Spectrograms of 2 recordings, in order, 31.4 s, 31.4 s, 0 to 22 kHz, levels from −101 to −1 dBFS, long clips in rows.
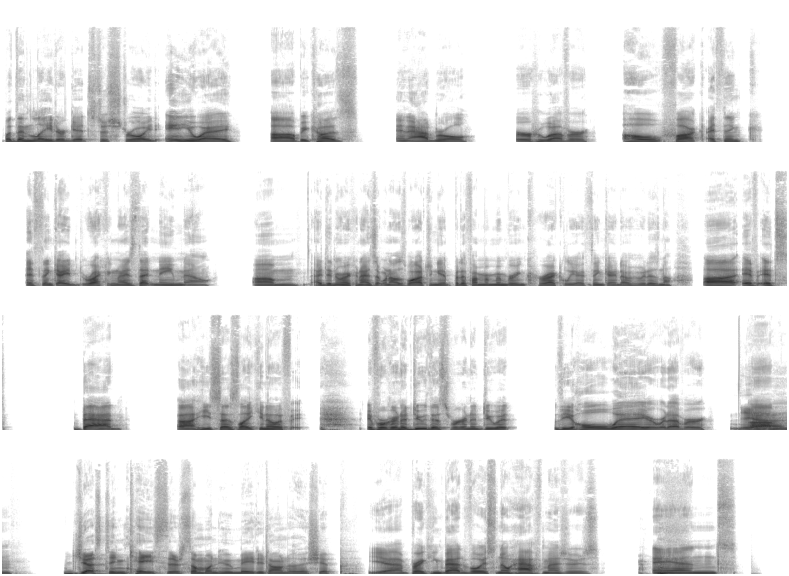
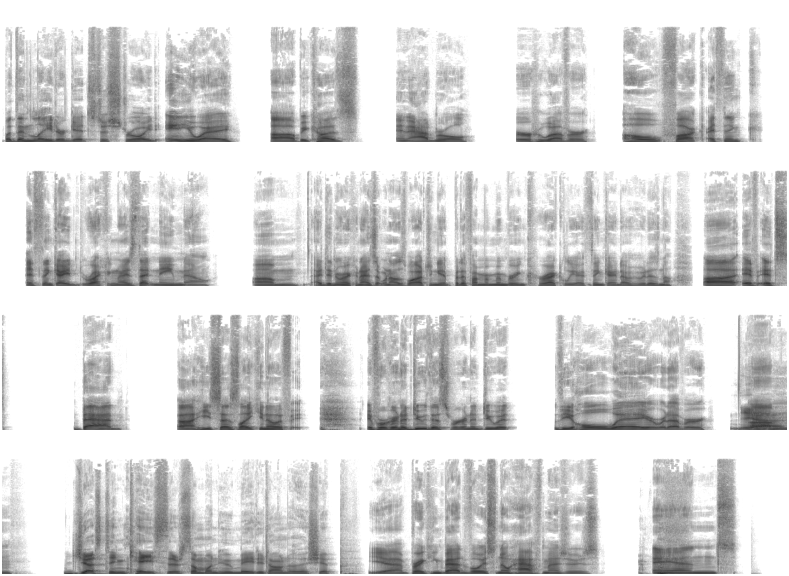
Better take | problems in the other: second | muffled; slightly; fading above 2.5 kHz

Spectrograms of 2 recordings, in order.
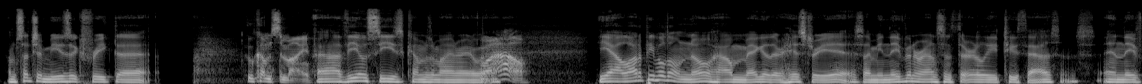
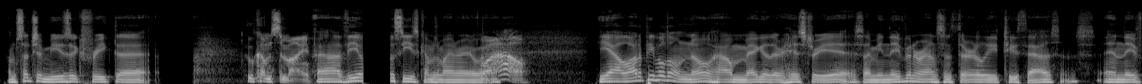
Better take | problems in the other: first | audio freezing; at 3.5 s

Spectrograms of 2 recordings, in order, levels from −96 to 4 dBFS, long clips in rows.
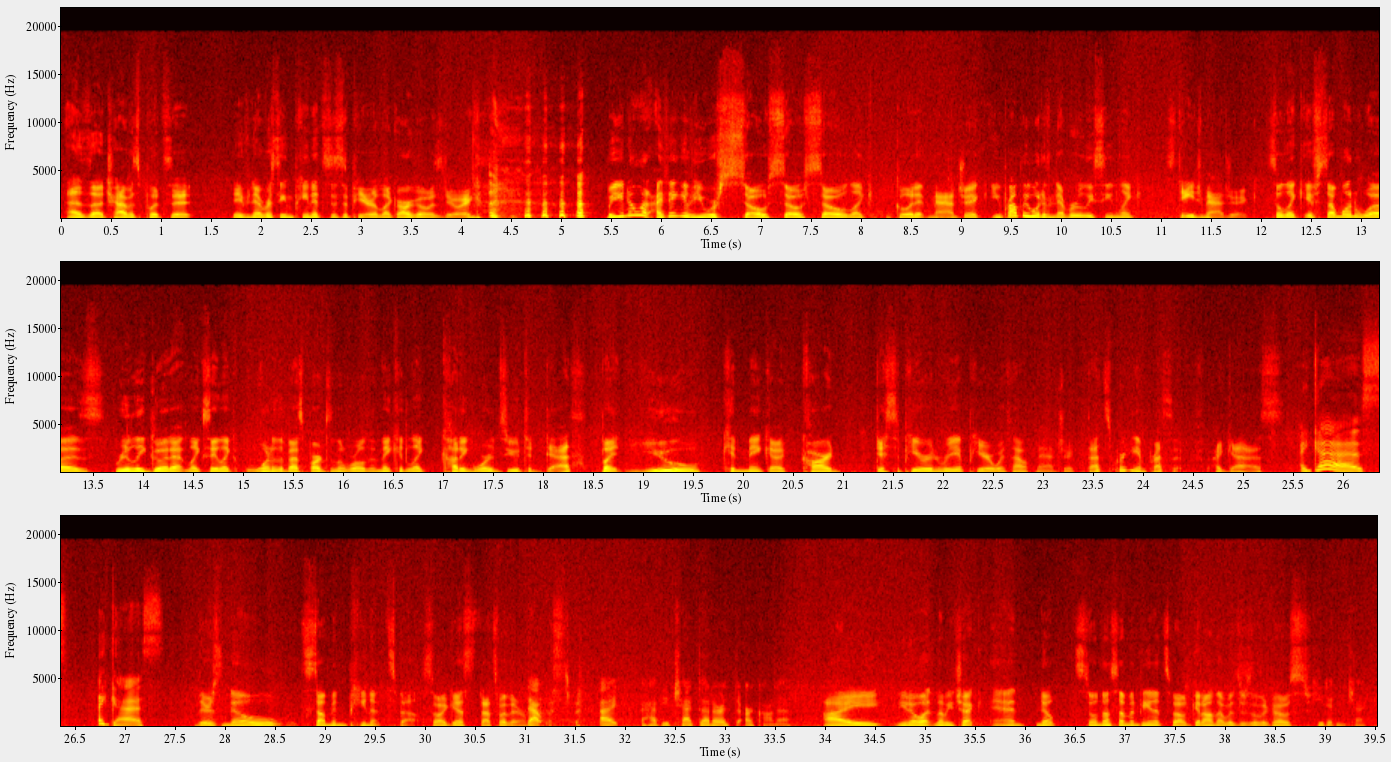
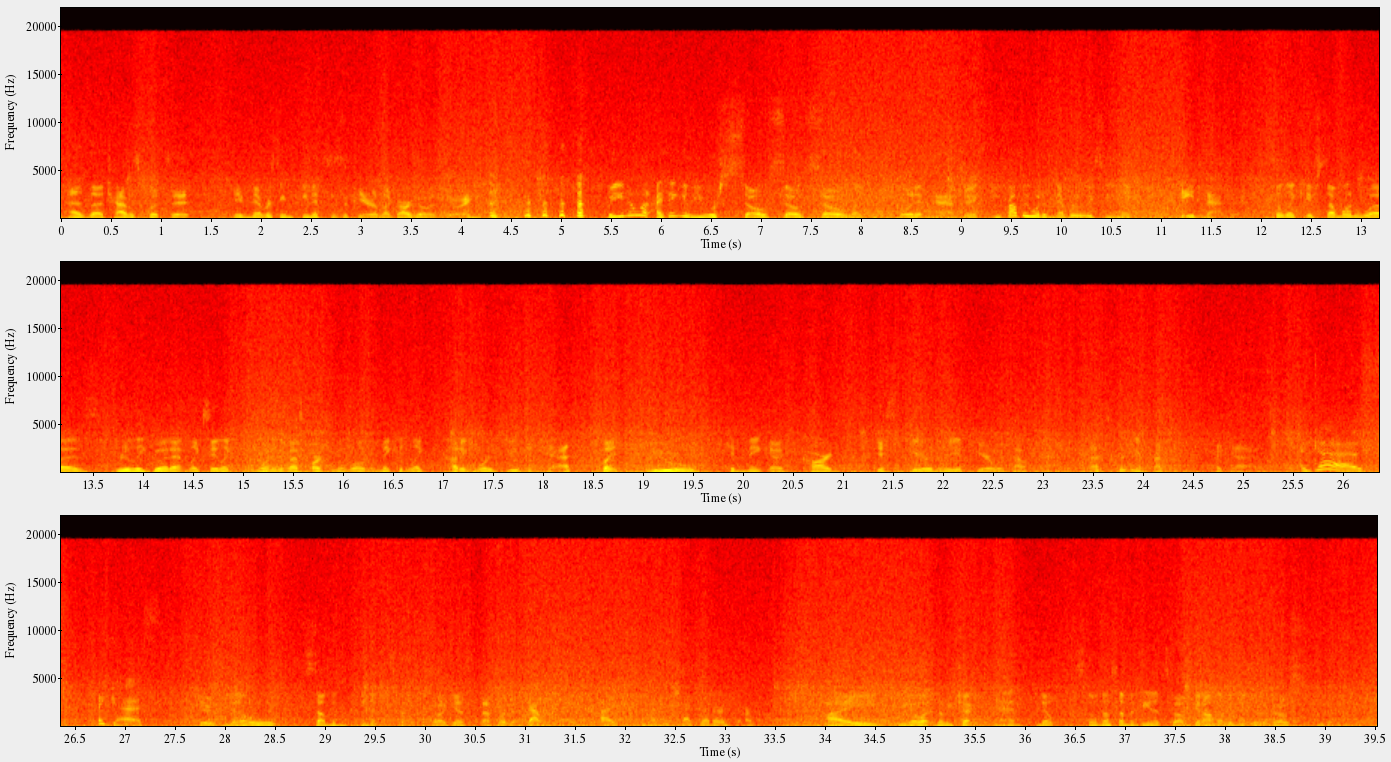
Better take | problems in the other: first | hiss; loud; throughout; as loud as the speech; faint in the first

